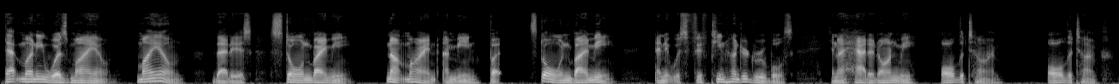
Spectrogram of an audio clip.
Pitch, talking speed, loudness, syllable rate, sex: 90 Hz, 205 wpm, -23 LUFS, 5.3 syllables/s, male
